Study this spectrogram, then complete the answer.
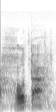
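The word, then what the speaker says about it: Jota: uh Lamborghini mura uh hot I guess is probably the correct pronunciation of it supposed to be the Spanish uh pronunciation for the letter j and I believe in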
